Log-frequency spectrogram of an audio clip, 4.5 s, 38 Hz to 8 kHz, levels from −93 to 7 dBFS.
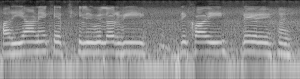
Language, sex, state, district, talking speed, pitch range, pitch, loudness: Hindi, female, Haryana, Jhajjar, 120 wpm, 225-235 Hz, 230 Hz, -14 LUFS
